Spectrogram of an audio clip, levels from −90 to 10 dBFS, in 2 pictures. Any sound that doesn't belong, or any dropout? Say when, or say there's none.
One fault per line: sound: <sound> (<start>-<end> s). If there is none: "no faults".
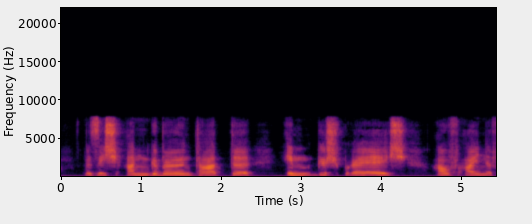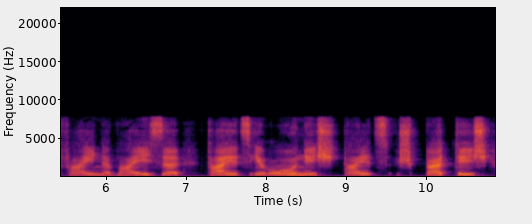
no faults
